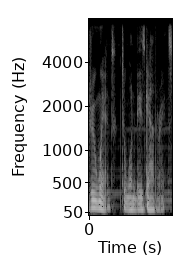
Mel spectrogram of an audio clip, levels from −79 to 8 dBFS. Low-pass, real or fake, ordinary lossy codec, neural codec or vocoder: 7.2 kHz; real; Opus, 64 kbps; none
